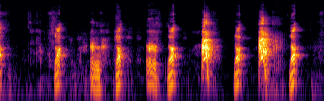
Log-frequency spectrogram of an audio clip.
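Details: French Bulldog named Loki making odd vocal noises indoors: about eight short harmonic yowling grumbles, roughly one per second, each bending up and down in pitch like talking, with brief silences between.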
